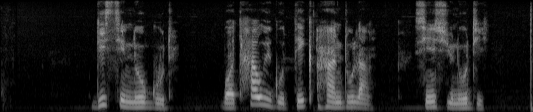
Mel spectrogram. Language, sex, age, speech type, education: Nigerian Pidgin, male, 15-29, read, primary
